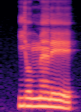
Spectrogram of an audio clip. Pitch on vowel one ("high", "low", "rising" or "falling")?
low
